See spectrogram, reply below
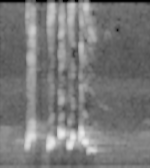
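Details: Red-whiskered bulbul singing a Lak Wai style master song: one quick phrase of five clear whistled notes, rising and falling, ending on a lower slurred note, over quiet background.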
